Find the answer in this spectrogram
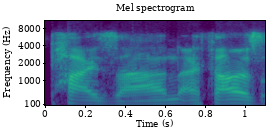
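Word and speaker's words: Paysan: is the best of the best it's it's pronounced paisan i thought it was like payson yeah you know you talk to everybody else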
